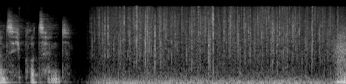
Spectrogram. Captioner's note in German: Loderndes Knistern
